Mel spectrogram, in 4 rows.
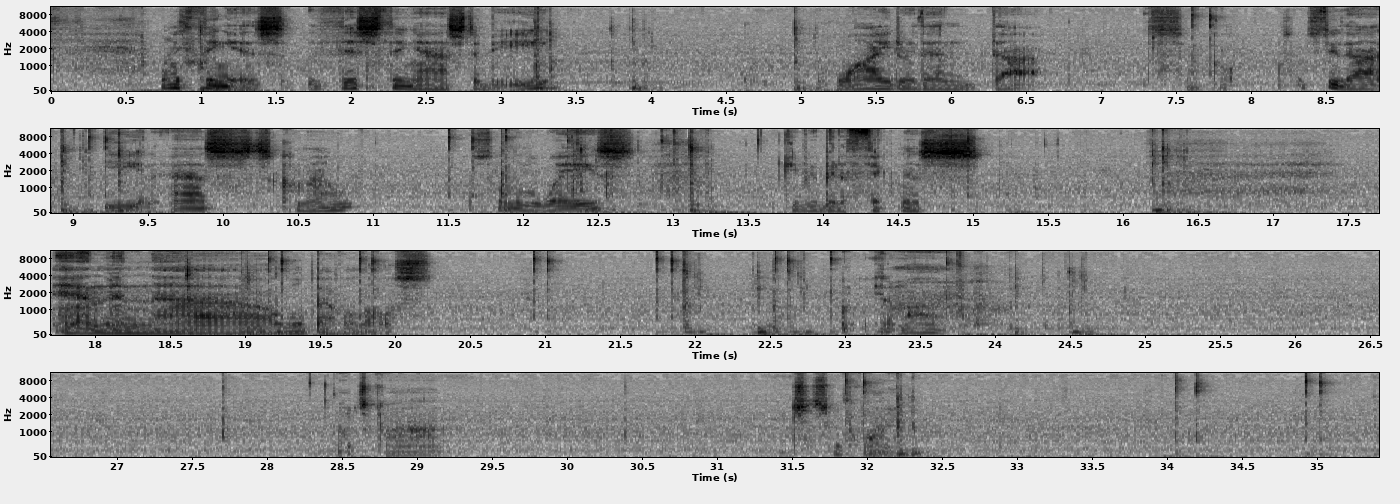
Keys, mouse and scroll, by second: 1.0 KP_7, 3.2 Tab, 3.9 a, 5.0 s, 9.3 e, 9.3 s, 11.9 middle click, 12.5 a, 12.6 middle click, 13.1 e, 15.2-16.1 scroll up 6, 16.3 alt+a, 18.6 2, 19.1 alt+shift+click, 22.9 middle click, 24.5 ctrl+b, 32.3 Tab, 33.9 right click.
